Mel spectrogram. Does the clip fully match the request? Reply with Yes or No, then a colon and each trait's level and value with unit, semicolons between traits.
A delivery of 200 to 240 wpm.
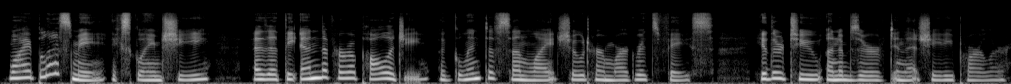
No: average, 155 wpm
